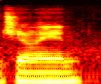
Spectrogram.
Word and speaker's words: Gillian: like Jillian Anderson um I don't know how you guys pronounce it Gillian Jillian I say Jillian that's right isn't it Jillian I think so I think so is it about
